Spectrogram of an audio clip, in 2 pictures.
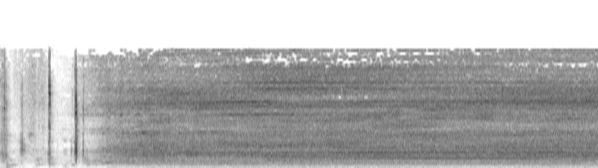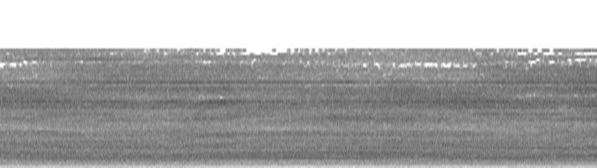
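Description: A Bosch hot-air gun is switched on after a few clicks and runs steadily, blowing hot air onto a steel crown wheel held in a vice. Its fan gives an even rush of air with a faint high whistle.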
